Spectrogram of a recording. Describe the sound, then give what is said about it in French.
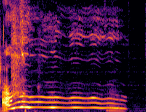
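A single dog howl, fairly loud, rising quickly and then holding a steady, drawn-out tone for about a second and a half before stopping abruptly. “il y a un chien qui se met à oh.”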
